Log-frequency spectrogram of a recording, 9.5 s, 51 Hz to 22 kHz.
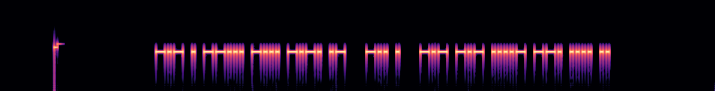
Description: Morse code, heard as a keyed tone, about 30 wpm, 700 Hz. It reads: KE7BCA DE KK4GHI
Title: USA Callsign DE Callsign 30wpm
